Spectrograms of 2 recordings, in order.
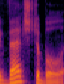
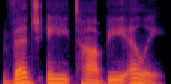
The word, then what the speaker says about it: vegetable: Most learners say vegetable as 4 syllables, vegetable. Native speakers compress it to 3 vegetable. The second E is swallowed completely in natural speech.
